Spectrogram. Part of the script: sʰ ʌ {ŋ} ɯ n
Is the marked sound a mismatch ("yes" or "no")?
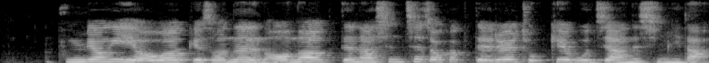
yes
